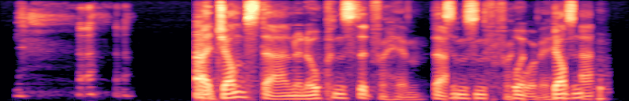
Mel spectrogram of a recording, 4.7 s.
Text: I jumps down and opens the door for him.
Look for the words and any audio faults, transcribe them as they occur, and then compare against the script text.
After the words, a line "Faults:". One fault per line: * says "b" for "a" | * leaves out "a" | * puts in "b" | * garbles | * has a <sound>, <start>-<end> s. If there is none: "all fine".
I jumps down and opens the for him. [garbled]
Faults:
* has a laugh, 0.1-1.0 s
* leaves out "door"
* garbles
